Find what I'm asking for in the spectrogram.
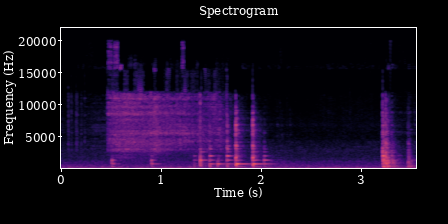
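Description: Toasted sesame seeds are scraped out of a pan onto a plate, giving close, sharp metal clinks and quick scrapes in an uneven cluster, then a brief pause and one last clatter.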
